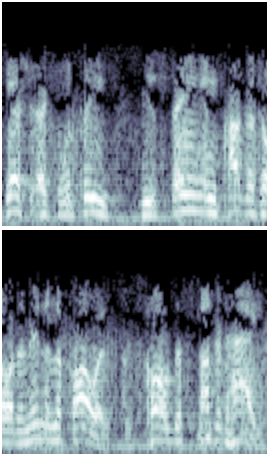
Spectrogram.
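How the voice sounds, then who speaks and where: A man's voice: high voice, animated, fairly quick, creaky. An actor playing an obsequious, bumbling male court aide in an old-time radio comedy, through heavy vintage static. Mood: servile, bumbling. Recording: very noisy, tinny old radio recording.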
